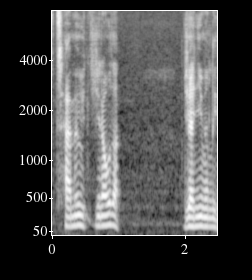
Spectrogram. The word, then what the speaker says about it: Temu: It's not actually Timu either, it's Temu.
